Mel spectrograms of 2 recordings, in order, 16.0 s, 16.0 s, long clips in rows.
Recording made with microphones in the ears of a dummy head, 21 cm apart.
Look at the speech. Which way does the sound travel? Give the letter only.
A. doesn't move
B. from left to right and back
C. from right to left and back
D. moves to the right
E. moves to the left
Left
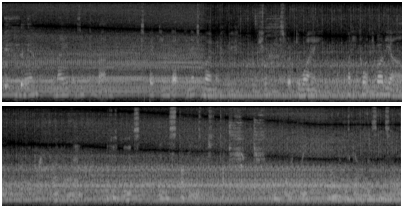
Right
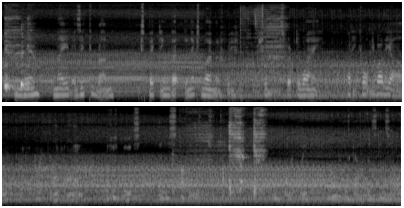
E.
